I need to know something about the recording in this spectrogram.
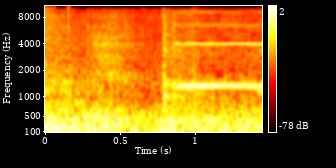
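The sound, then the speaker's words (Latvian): A steady electric bell in the chamber of the Latvian parliament (Saeima), called for before a vote, begins ringing partway through and holds a continuous, sustained tone over faint room noise, at moderate volume. “Lūdzu zvanu.”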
